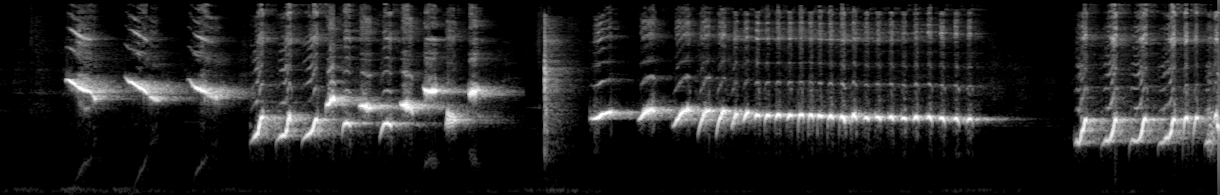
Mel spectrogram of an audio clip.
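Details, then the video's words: White-rumped shama singing, used as a lure for stressed shamas that have gone quiet. Descending whistles, then quick stuttering notes and a long, steady, rapid trill, ending with a new burst of chopped notes. "pancingan murai batu macet bunyi karena stres"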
